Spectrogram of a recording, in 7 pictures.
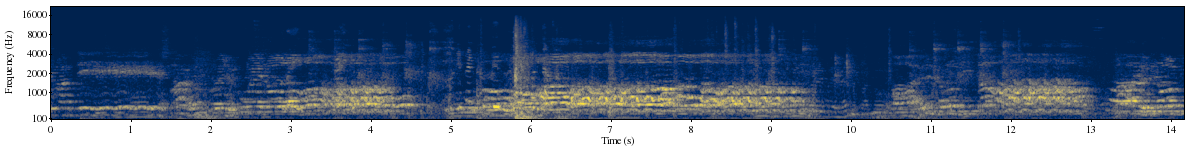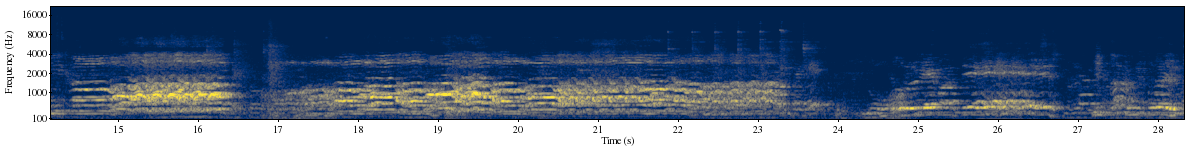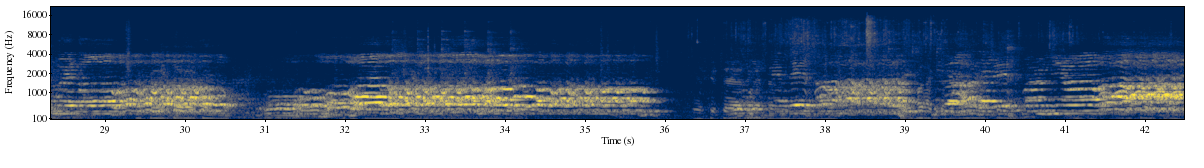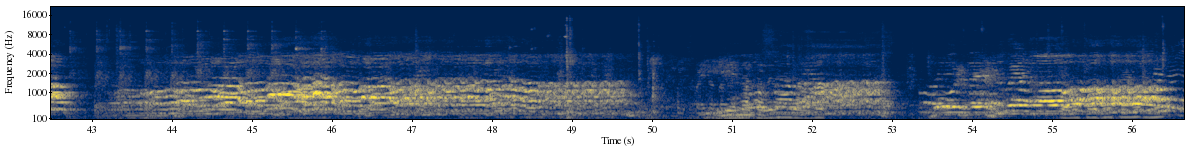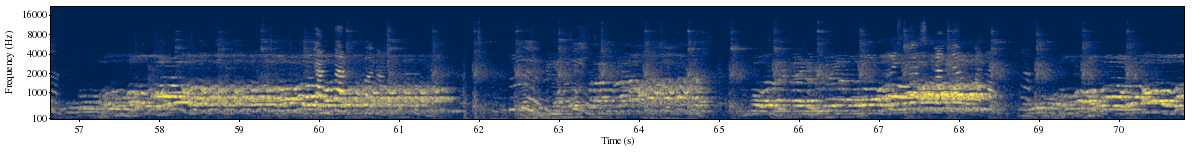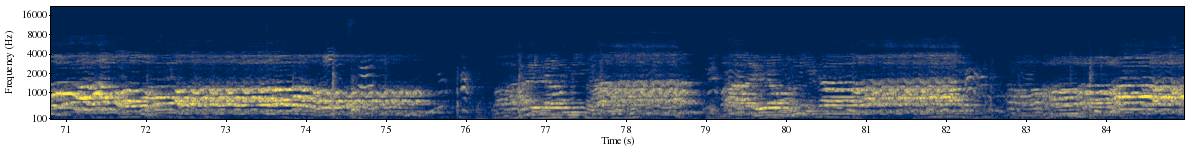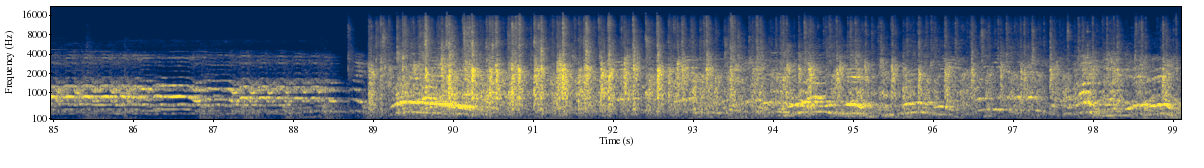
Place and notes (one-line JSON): {"title": "Calle Carretera, Villarquemado, Teruel, Spain - Jota in Villarquemado", "date": "2020-09-12 17:16:00", "description": "2 Jotas, regional traditional songs, sang at a celebration in a restaurant. From outside in the distance is someone hammering, and nearby are sounds from people talking outside, children playing, and the road.\nRecorded on a Zoom H2n internal mics.", "latitude": "40.52", "longitude": "-1.26", "altitude": "1004", "timezone": "Europe/Madrid"}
